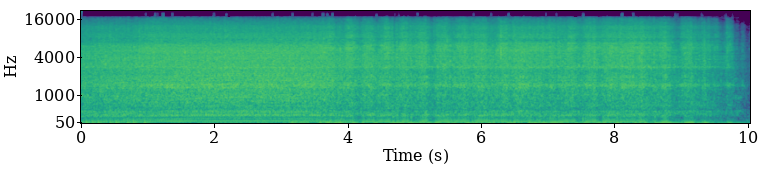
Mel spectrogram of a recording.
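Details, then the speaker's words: 1933 Dodge Brothers flathead 6, first start on starting fluid: uneven lumpy low beat around three per second that stumbles and fades; rough running from a poor carburetor, later found empty of fuel. "Yeah, carburetor's not happy, but it runs."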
